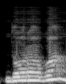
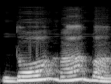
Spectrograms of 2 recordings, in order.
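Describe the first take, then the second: First: Quick first try. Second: দরাবা stretched out very slowly, each syllable long; slow drawn-out reading. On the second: Teacher slowly sounds out দরাবা for students. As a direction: draw out দরাবা syllable by syllable, falling at the end. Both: Shown as a demonstration. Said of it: "sorry, এই শব্দটা কি হবে?".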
